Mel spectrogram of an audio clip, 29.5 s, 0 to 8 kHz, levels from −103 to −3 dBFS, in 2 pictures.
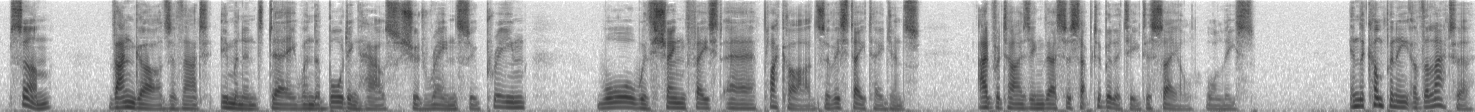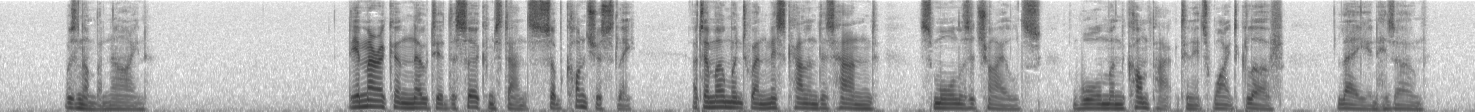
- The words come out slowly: Yes, slow, 130 wpm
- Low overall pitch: Yes, low, 110 Hz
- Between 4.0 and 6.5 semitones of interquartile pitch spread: Yes, average, 4.8 semitones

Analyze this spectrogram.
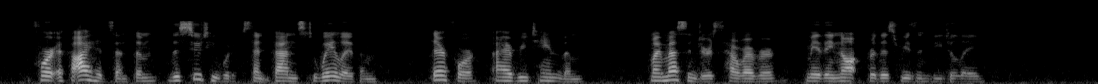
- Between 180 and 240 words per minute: No, average, 170 wpm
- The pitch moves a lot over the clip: No, average, 3.7 semitones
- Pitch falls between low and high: Yes, medium, 150 Hz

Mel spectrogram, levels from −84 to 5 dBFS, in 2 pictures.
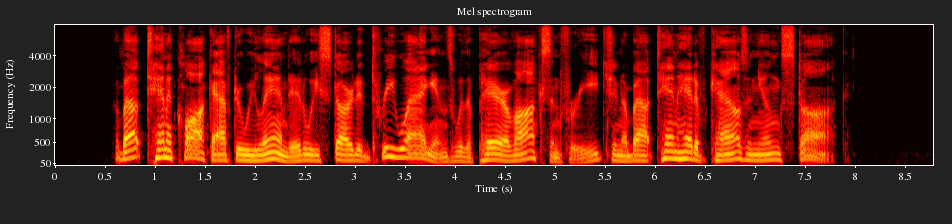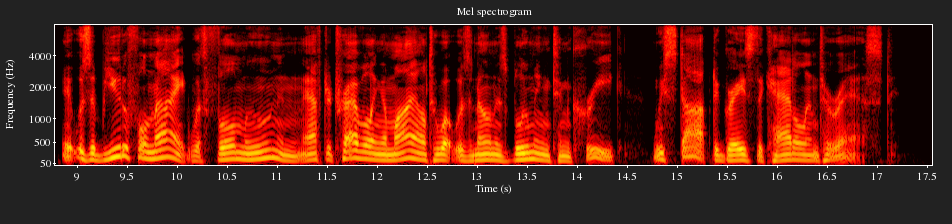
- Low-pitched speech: Yes, low, 120 Hz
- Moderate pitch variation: Yes, average, 4.1 semitones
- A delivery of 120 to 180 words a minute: No, average, 190 wpm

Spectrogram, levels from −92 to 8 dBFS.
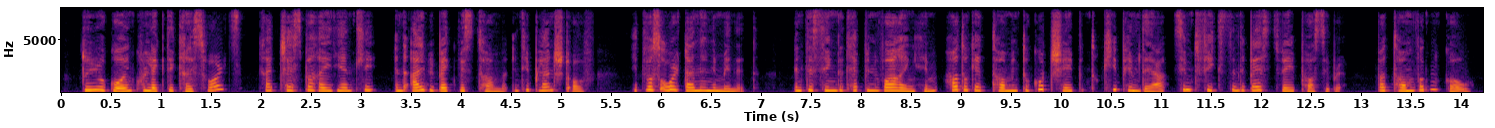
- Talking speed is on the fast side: Yes, fast, 245 wpm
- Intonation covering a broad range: No, average, 3.3 semitones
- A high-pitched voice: Yes, very high, 285 Hz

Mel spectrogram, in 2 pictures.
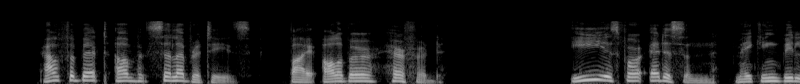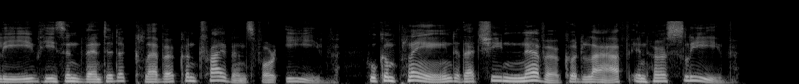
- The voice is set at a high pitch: No, medium, 140 Hz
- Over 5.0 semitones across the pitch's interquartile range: Yes, wide, 5.6 semitones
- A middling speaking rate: No, slow, 110 wpm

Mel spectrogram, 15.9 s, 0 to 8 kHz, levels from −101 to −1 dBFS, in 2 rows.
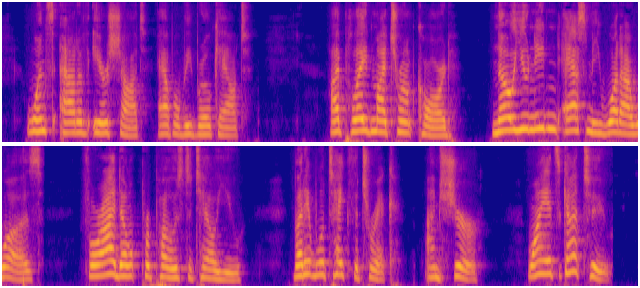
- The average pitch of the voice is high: Yes, high, 220 Hz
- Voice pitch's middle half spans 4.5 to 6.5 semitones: Yes, average, 4.8 semitones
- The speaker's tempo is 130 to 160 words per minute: Yes, average, 145 wpm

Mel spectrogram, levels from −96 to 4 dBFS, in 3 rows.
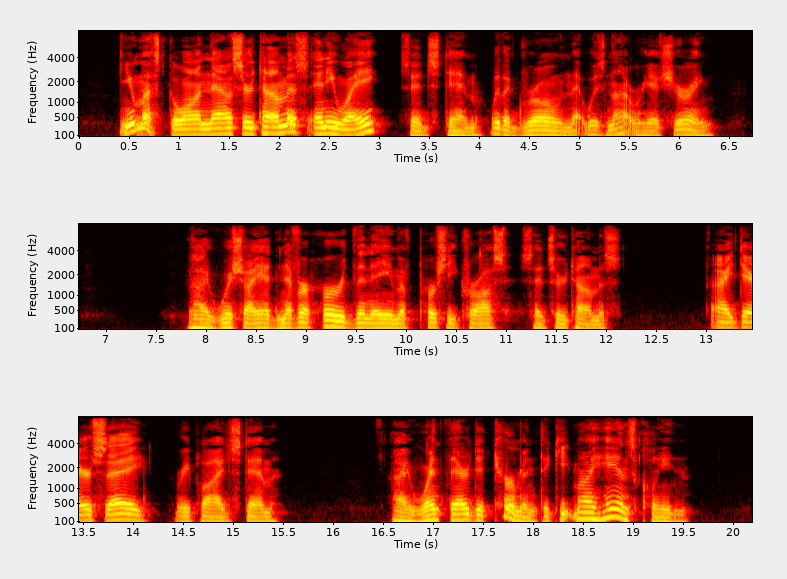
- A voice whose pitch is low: Yes, low, 100 Hz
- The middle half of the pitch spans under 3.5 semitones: No, average, 4.3 semitones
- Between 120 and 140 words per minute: Yes, slow, 135 wpm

